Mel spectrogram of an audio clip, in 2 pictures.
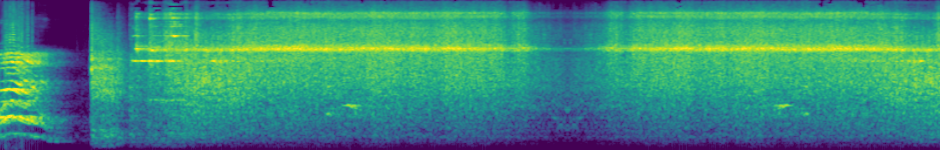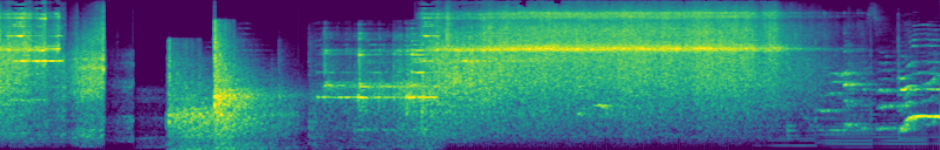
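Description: Thousands of plastic toppling dominoes clattering down together in a continuous dense rush as a large domino structure collapses. The collapse is heard several times in a row, with a lower, heavier stretch of crashing around the middle. A brief excited cry is heard right at the start.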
